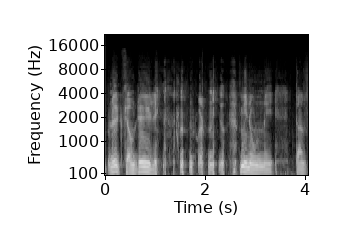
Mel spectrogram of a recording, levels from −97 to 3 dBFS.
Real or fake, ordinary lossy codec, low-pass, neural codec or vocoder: fake; MP3, 96 kbps; 14.4 kHz; vocoder, 44.1 kHz, 128 mel bands, Pupu-Vocoder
